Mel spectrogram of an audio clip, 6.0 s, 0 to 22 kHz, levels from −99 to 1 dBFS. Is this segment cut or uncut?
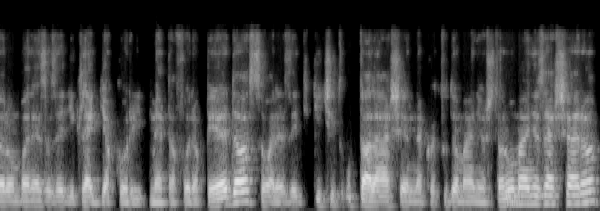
uncut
